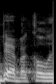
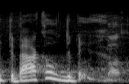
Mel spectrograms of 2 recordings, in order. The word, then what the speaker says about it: debacle: back and then there's the student loan debical in the united states if that's pronounced properly debacle debacle okay obviously i've read that word more than said it and so you know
